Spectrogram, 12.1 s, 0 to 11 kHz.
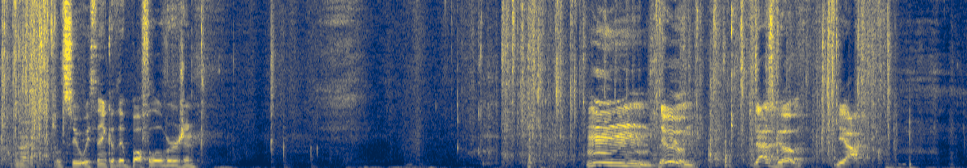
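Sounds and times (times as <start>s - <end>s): crackers being chewed: 5.6s - 12.0s.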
